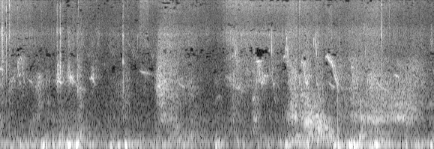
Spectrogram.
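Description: Quiet bush ambience, near silence, with a few faint bird chirps scattered through it over a low background rumble.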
